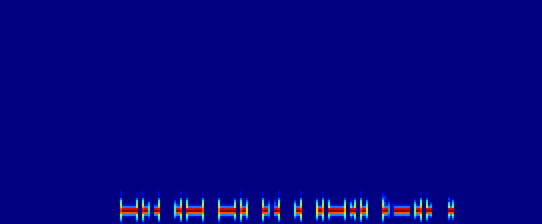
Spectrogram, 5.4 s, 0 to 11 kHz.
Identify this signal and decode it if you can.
Morse code, heard as a keyed tone, about 22 wpm, 700 Hz. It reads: DANIELLE
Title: USA Common Names - 22wpm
